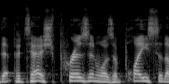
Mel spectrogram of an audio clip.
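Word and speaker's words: Pitești: And it looks like, if you want to look it up, it's spelled P-I-T-E-S-T-I, but it's pronounced Pitesti, but it looks like Pitesti.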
